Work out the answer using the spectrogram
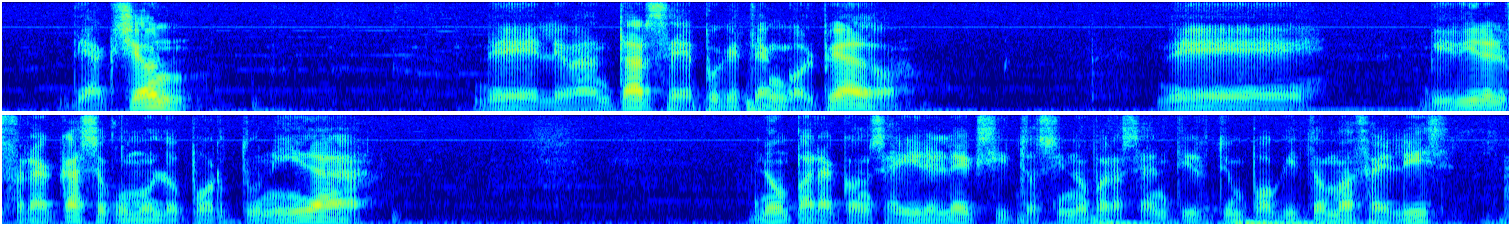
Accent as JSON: {"language": "Spanish", "region": "Córdoba", "country": "Argentina", "said": "yo vengo de San Vicente, otra república, ¿no? La de los corsos, la de las murgas."}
